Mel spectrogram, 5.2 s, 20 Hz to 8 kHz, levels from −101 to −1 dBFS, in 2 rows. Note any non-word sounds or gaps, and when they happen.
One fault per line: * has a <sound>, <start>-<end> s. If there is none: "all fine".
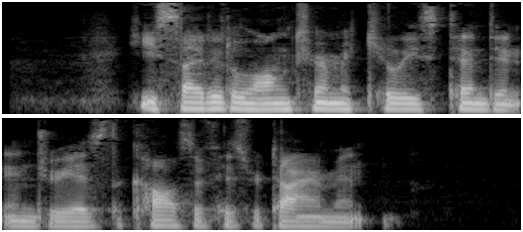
all fine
